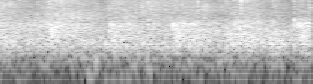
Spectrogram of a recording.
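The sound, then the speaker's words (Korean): A church audience claps in praise, a faint but steady patter of many hands that stays even and continuous throughout. “우리 하나님께 영광의 박수 올리십시다.”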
